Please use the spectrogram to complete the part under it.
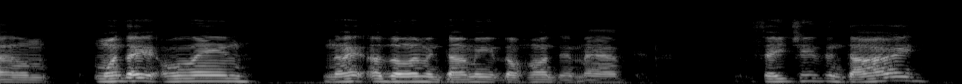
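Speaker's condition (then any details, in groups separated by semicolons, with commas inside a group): Ataxic cerebral palsy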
